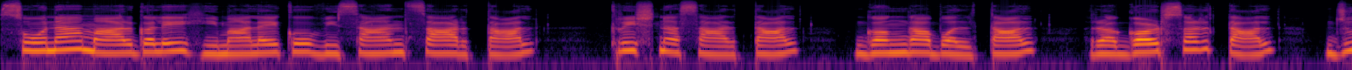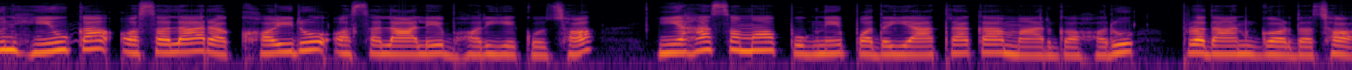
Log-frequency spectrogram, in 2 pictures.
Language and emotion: Nepali, neutral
